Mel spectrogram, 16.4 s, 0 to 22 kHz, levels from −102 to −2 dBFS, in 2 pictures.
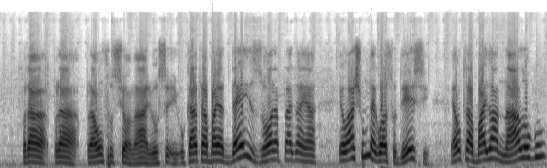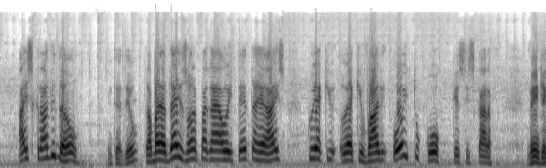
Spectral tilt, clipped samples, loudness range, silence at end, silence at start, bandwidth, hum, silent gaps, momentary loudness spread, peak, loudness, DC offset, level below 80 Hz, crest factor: -6.5 dB/octave; under 0.1%; 2 LU; 0 s; 0.35 s; 9.6 kHz; none; none; 11 LU; -4 dBFS; -15 LUFS; under 0.1%; -50 dBFS; 12 dB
